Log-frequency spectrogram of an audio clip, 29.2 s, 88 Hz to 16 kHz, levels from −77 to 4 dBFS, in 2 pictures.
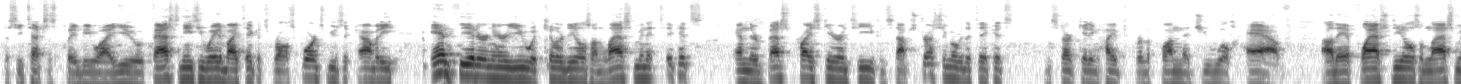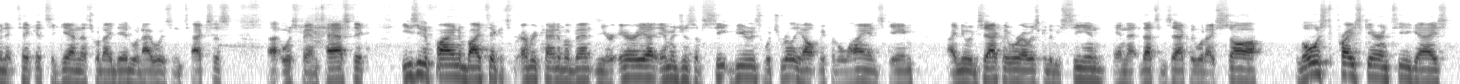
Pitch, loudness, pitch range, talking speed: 115 Hz, -23 LUFS, 105-130 Hz, 250 wpm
